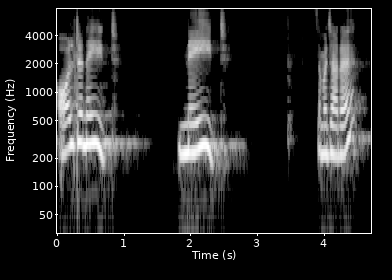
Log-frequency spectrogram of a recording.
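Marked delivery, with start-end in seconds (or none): 0.0-0.9 ऑल्टरनेट as "awl-tuh-NAYT"; teacher's prompt "awl-tuh-NAYT"; model for repeating. Shown as a demonstration. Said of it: "बोलिए". 1.8-2.6 नेट as a long NAYT; syllable demo. Shown as a demonstration. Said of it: "इसका उच्चारण होगा".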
